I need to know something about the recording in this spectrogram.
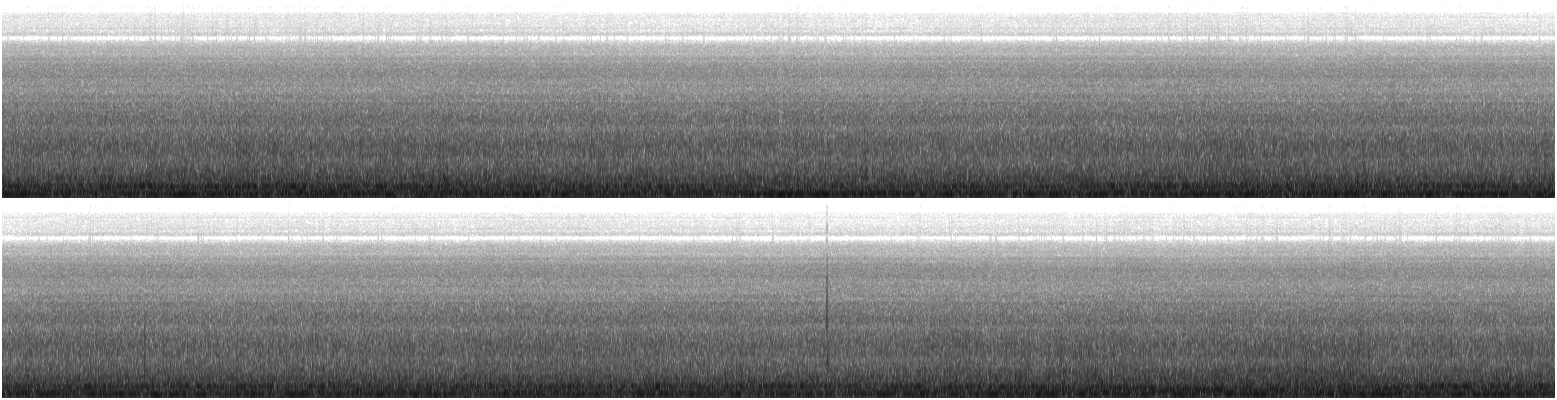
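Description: Steady drone of a tow plane's engine heard from inside a glider cockpit on aerotow, over a constant rush of air around the canopy.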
